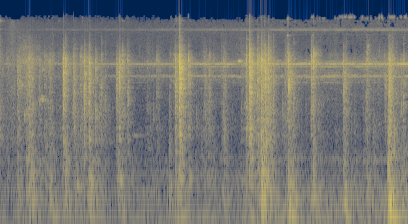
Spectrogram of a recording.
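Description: A stuck door that won't open being rattled and knocked in its frame: a run of irregular knocks and clatters, the loudest near the end.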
